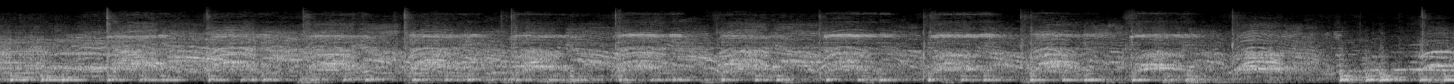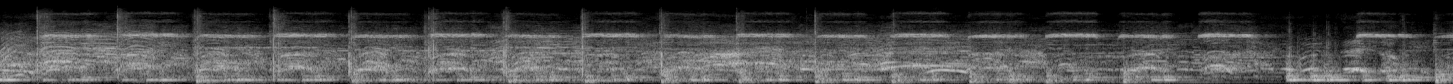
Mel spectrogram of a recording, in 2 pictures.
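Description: Many voices of danjiri rope-pullers shouting and chanting together over the float's festival percussion, a steady beat of drum and bell strokes about twice a second.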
